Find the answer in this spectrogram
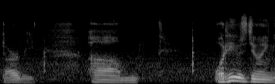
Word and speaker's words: Derby: Derby was doing here although maybe it's pronounced Darby um what he was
